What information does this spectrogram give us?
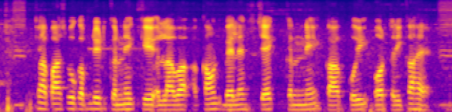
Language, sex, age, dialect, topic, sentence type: Hindi, male, 25-30, Marwari Dhudhari, banking, question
